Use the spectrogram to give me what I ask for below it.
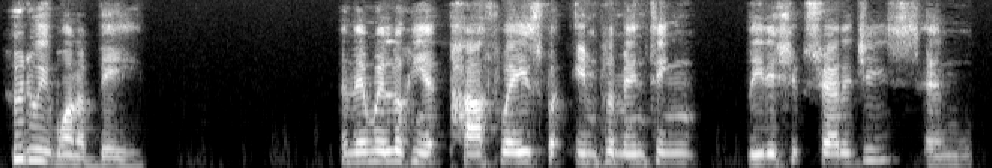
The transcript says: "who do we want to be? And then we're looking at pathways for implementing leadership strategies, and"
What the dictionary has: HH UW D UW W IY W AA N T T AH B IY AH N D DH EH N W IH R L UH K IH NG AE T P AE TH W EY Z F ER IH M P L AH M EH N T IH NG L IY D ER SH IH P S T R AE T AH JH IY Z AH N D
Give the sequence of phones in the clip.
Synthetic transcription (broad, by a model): HH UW D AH W IY W AA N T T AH B IY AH N DH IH N W IH R L UH K IH NG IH T P AE TH W EY Z F ER IH M P L AH M EH N T IH NG L IY D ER SH IH P S T R AE T AH JH IY Z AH N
